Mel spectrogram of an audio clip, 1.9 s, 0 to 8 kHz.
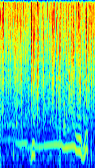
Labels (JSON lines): {"label": "biophony, cascading saw", "recorder": "SoundTrap 600 or HydroMoth"}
